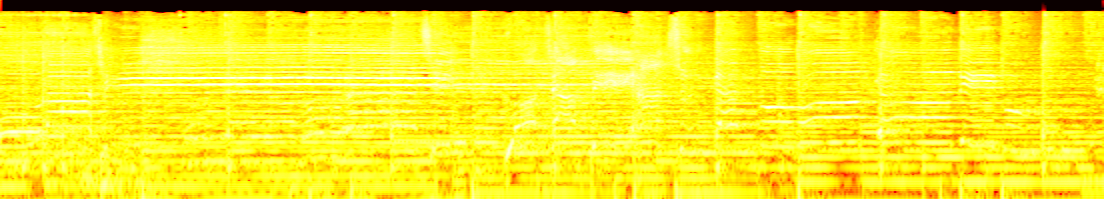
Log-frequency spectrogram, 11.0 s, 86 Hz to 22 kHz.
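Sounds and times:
man singing a long high note: 0.0s - 10.6s
live rock band with guitar: 0.0s - 11.0s.

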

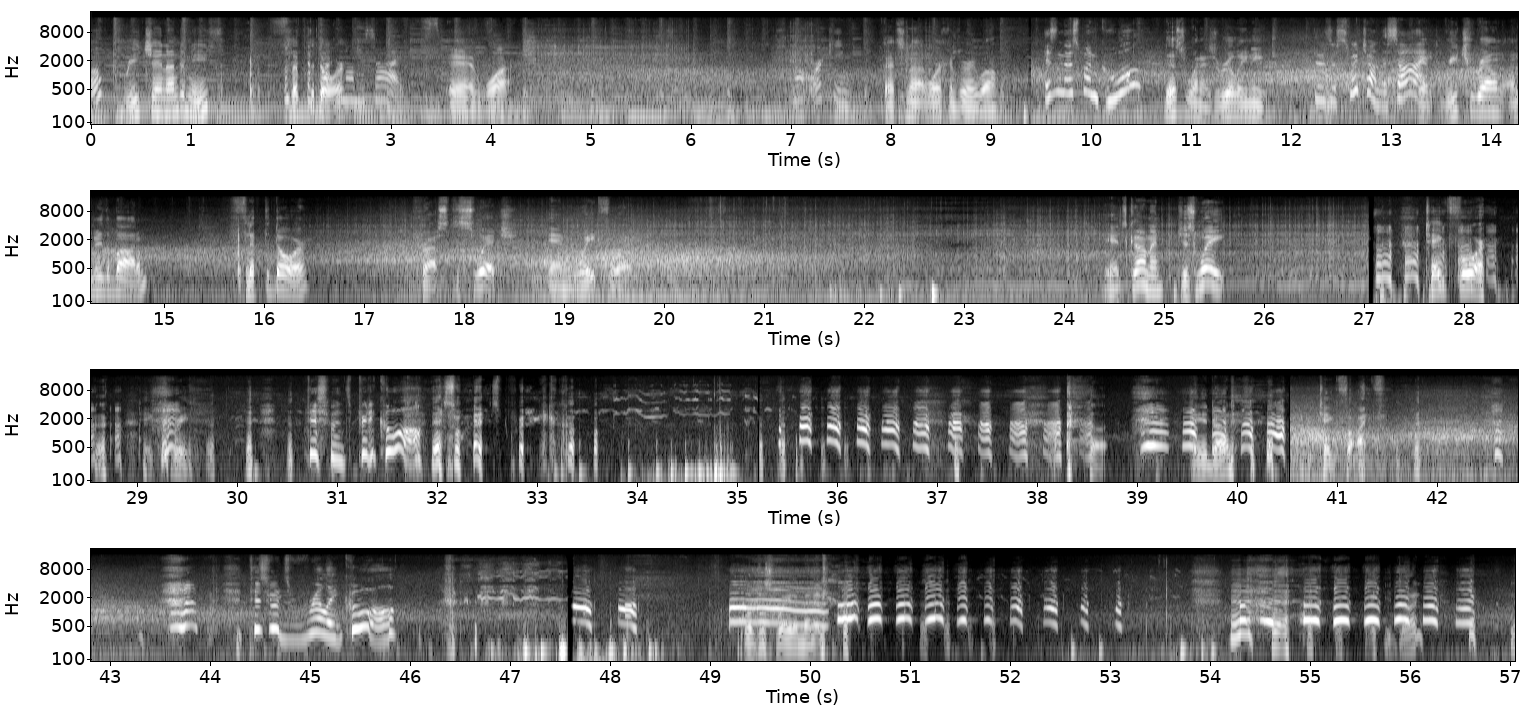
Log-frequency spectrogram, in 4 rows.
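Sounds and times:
small electric motor humming: 2.0s - 10.7s, 16.4s - 27.2s, 49.2s - 50.5s
high-pitched laughs: 27.1s - 30.7s, 32.7s - 40.6s, 43.5s - 44.0s, 46.3s - 48.3s, 49.2s - 53.2s, 53.8s - 57.0s.

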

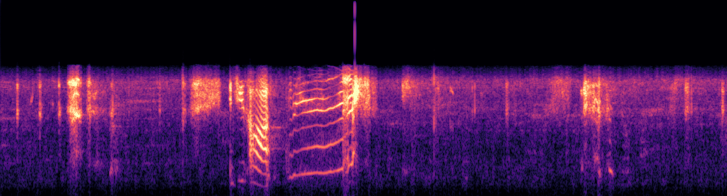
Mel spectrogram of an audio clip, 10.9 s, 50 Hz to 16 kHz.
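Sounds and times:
child squealing: 4.4s - 5.6s.

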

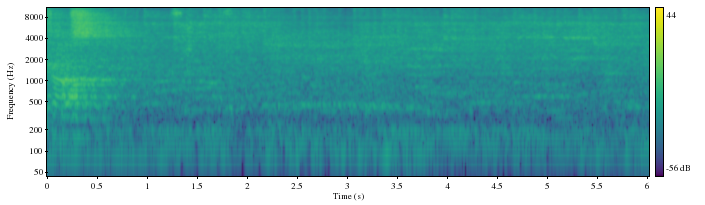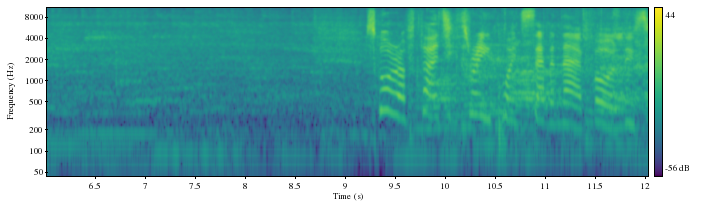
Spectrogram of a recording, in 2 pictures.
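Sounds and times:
background music with bass: 0.0s - 12.0s
crowd chatter murmur: 0.0s - 12.0s.

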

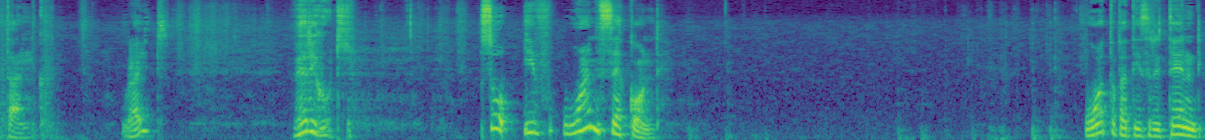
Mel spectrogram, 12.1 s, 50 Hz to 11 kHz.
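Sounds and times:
man speaking: 1.2s - 1.8s, 2.9s - 3.8s.

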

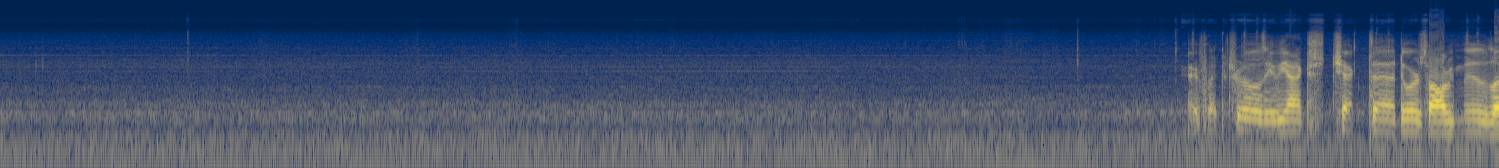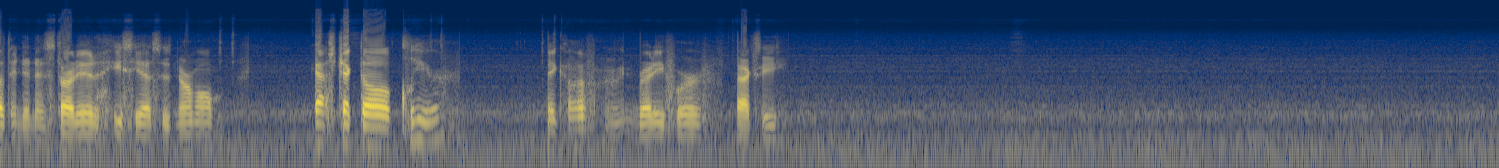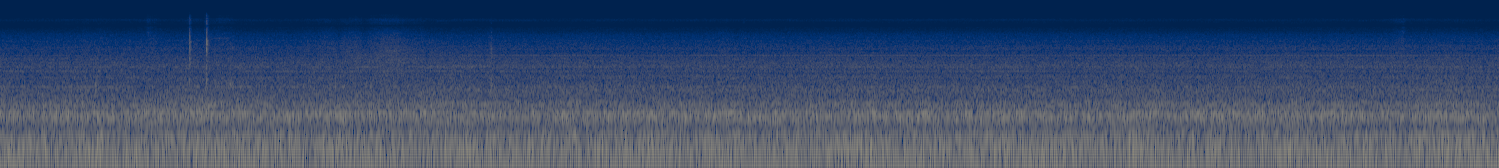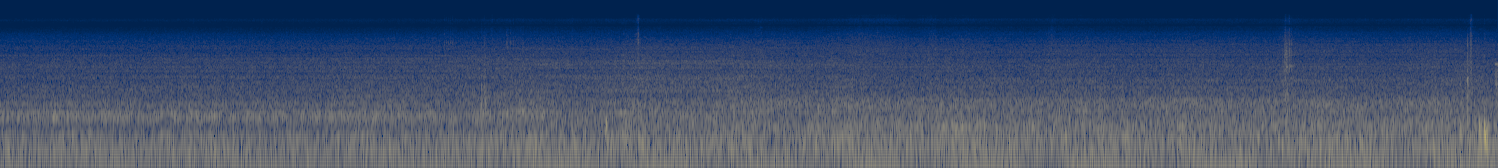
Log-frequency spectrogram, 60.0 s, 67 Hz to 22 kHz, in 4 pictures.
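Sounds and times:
cabin air system hum: 0.0s - 59.9s
jet engine idling: 0.0s - 59.9s.

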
